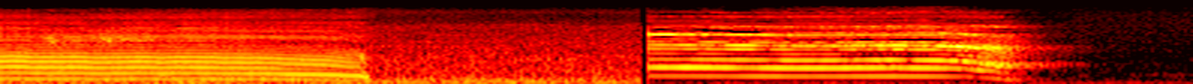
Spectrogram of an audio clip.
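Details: Cat calls twice: a falling meow, a noisy pause, then a loud sustained meow that drops in pitch at the end before fading.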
